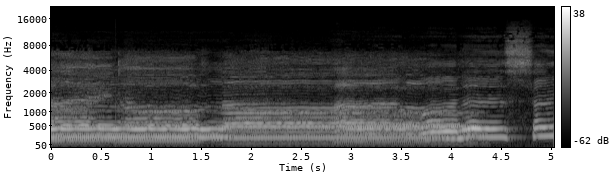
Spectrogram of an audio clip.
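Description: Male a cappella quartet singing sustained, wordless close-harmony chords that shift a few times. Near the end the lower voices drop out, a brief hiss is heard, and fewer voices carry on.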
